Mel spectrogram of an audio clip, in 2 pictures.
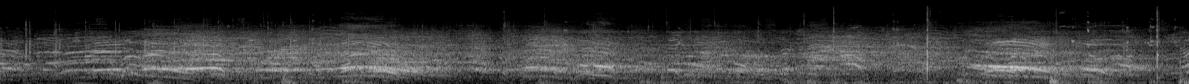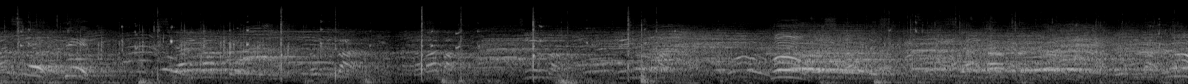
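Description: Many young people chatter and call out in a large echoing hall.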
